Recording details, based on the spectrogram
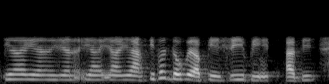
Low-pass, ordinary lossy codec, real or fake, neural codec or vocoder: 3.6 kHz; none; fake; codec, 16 kHz, 1 kbps, FunCodec, trained on Chinese and English, 50 frames a second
